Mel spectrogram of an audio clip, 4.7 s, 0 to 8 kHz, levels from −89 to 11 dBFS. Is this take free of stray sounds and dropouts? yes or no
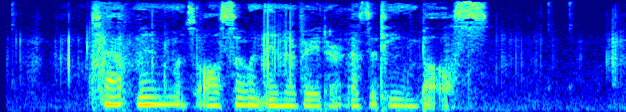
yes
